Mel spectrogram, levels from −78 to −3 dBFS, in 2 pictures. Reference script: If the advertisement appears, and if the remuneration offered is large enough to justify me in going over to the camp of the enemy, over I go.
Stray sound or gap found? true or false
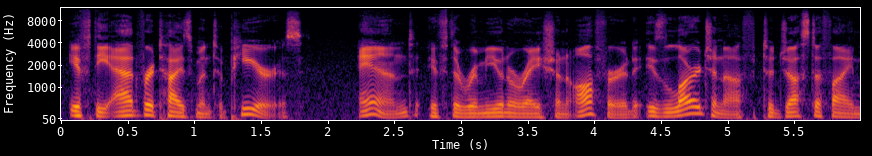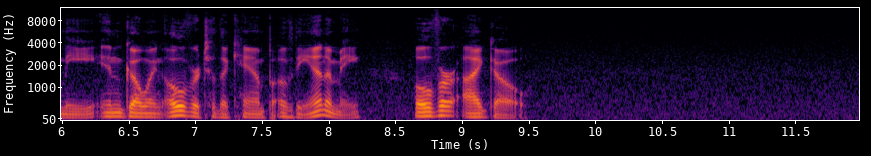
false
